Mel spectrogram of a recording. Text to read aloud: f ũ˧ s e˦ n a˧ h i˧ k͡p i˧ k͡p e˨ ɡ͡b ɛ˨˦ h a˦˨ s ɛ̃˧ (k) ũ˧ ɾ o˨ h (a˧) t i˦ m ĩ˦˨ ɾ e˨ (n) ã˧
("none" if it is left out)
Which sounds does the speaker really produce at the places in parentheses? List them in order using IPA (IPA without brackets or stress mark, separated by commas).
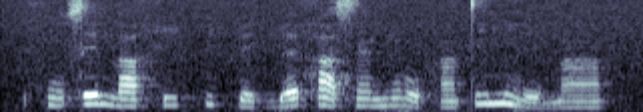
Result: ɡ, ã˧, m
